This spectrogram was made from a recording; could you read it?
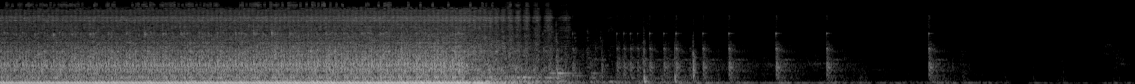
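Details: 1975 Mack FR700 8x4 twin-steer diesel, first start in many years after fuel bleeding; deep, even idle with steady low beat for about five seconds then shut down, no knocks: normal idle.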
